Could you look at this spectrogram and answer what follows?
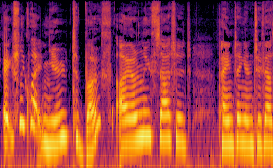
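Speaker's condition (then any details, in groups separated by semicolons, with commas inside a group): Cerebral palsy; cerebral palsy since childhood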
